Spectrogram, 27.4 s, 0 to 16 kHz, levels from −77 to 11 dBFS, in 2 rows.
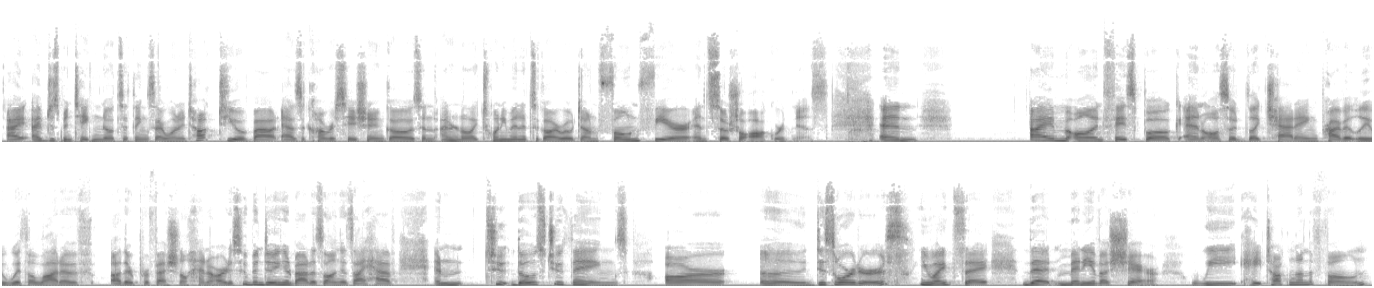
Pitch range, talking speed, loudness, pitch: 155-190 Hz, 180 wpm, -28 LUFS, 170 Hz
